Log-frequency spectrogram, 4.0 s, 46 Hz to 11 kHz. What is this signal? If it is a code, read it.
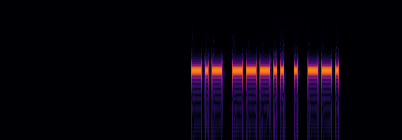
Morse code, heard as a keyed tone, about 36 wpm, 700 Hz. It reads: K8EG
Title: USA Call Signs - 4 Characters - 35wpm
